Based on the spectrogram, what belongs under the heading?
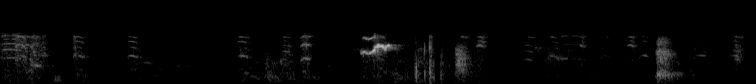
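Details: Pair of cockatiels: short, scratchy chattering calls in brief bursts with gaps between, then one louder, rising whistled screech in the middle and a harsh squawk near the end.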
